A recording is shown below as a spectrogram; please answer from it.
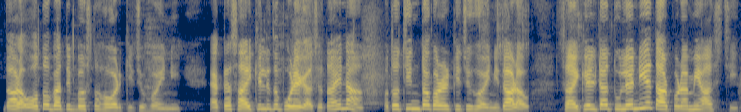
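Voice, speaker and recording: A woman voicing an easygoing middle-aged village husband in a doll story, calm and dismissive of the fuss. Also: on the high side, a little fast, close to an everyday voice. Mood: placid.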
